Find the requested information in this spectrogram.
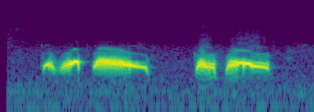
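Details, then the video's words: Spotted dove cooing and calling: two low coo phrases, each a short wavering note followed by a longer drawn-out coo that slides slightly downward, separated by a half-second pause, on an otherwise silent background. "Tiếng cu gáy thúc gù và gáy gọi cực đỉnh"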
